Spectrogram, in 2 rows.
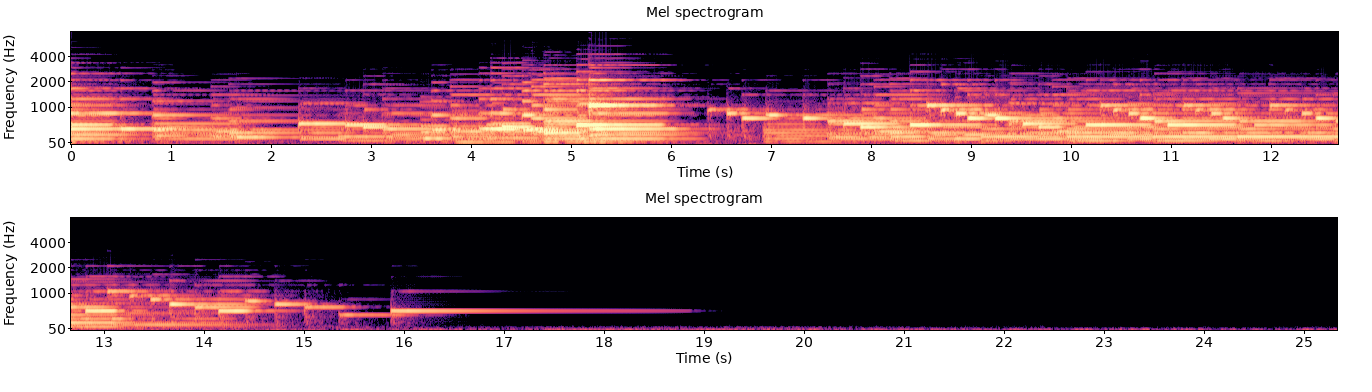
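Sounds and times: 
mazurka for piano in A flat major: 0.0 - 18.4.

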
